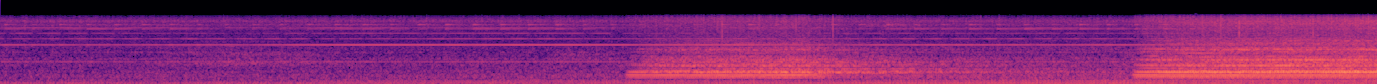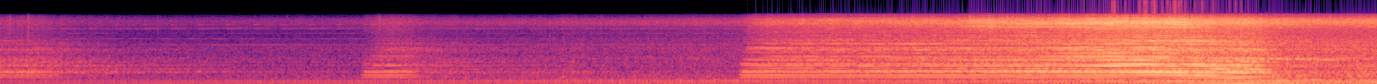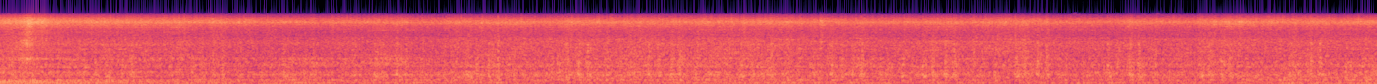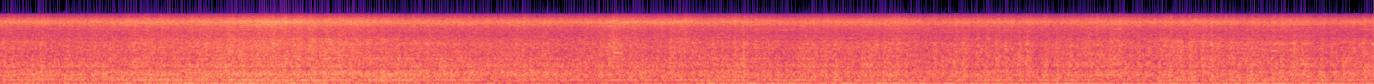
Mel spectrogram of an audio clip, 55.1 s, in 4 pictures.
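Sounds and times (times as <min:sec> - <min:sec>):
freight train rumbling past: 0:00.0 - 0:55.0
locomotive air horn: 0:06.3 - 0:08.6, 0:11.4 - 0:14.8, 0:17.4 - 0:18.4, 0:21.2 - 0:27.8.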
